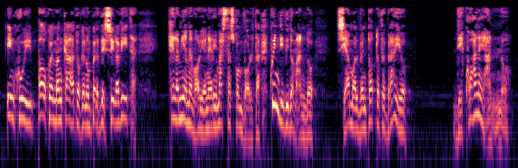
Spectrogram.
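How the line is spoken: Laughing. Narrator (Italian): disse ridendo Dantès

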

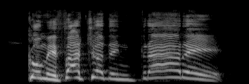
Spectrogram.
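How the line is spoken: Almost shouting question. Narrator (Italian): chiese Alice quasi gridando

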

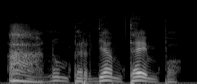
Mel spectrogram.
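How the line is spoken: Breathless, pitying, urgent exclamation. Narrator (Italian): esclamò Federigo, ansante di pietà e di sollecitudine

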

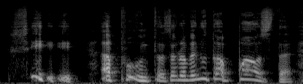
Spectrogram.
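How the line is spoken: Loud laughing answer. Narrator (Italian): risposi ridendo forte

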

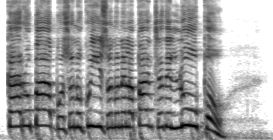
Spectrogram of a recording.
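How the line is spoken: Shout. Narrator (Italian): Mignolino udì la voce del padre e gridò

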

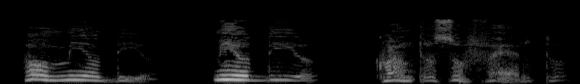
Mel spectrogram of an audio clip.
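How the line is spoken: Harmonious, seductive murmur. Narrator (Italian): mormorò Milady con la sua voce armoniosa che, simile a quella delle sirene antiche, affascinava tutti coloro di cui voleva la rovina

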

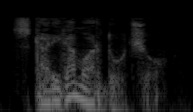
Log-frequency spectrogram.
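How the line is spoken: Quick whisper. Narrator (Italian): sussurrò rapido il Lenzetta

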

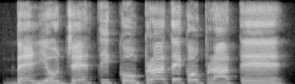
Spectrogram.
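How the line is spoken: Shouted. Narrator (Italian): gridò

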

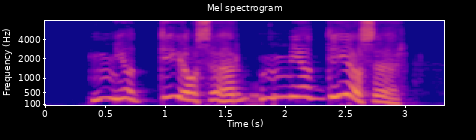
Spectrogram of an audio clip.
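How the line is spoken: King stammering. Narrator (Italian): balbettò il re di Skookum Benches

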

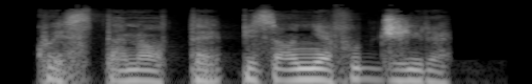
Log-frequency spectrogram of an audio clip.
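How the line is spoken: Murmured. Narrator (Italian): mormorò

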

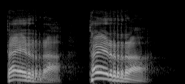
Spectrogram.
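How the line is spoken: Excited shout. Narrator (Italian): si mise a gridare, come se non l'avesse mai vista

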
